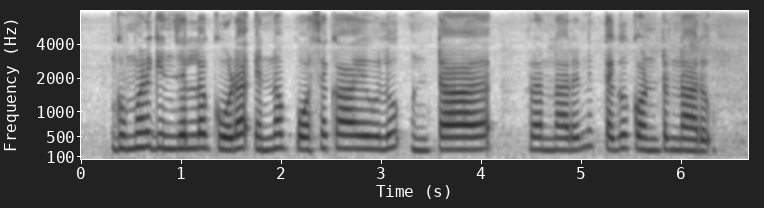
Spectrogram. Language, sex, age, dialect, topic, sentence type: Telugu, female, 18-24, Utterandhra, agriculture, statement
